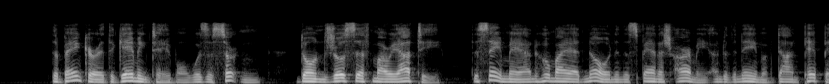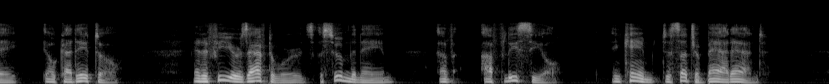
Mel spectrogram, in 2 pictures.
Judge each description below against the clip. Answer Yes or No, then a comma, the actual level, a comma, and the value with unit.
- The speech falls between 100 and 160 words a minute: No, average, 175 wpm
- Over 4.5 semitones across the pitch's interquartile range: Yes, average, 5.2 semitones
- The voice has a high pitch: No, low, 120 Hz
